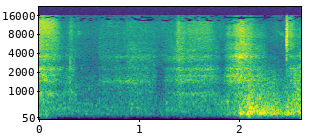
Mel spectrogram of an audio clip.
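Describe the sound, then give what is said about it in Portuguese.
A low, rolling rumble of thunder following a lightning strike, starting as a steady murmur and swelling louder for the last second or so, with no voices. “Vocês estão ouvindo o trovão? Deu um. Tipo, caiu um puta relâmpago. E deu um puta trovão agora.”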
